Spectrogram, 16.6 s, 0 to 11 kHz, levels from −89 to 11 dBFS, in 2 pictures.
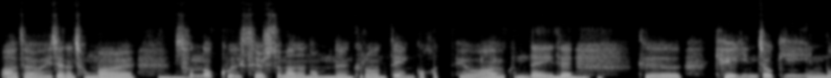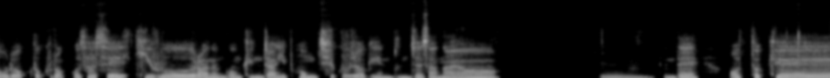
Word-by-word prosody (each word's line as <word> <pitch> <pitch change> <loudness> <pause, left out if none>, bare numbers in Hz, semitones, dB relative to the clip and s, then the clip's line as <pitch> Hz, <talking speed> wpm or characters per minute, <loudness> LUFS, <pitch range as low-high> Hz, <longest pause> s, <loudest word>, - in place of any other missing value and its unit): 맞아요. 195 0 +1
이제는 220 +2 +2
정말 195 -1 +3 0.4
손 285 +12 -3
놓고 290 -6 0
있을 225 +3 -1
수만은 205 -4 +1
없는 180 +1 -1
그런 185 -3 -2
때인 230 +4 0
것 210 -3 -6
같아요. 185 0 -5
아유 210 +3 +2
근데 210 -2 +1
이제 195 -1 +5 0.6
그 185 -3 +1 0.4
개인적인 220 -3 +1
노력도 200 +3 -1
그렇고 190 -2 -5
사실 255 0 +1
기후라는 235 -4 +3
건 190 -1 -3
굉장히 190 +1 -1
범지구적인 195 -1 -2
문제잖아요. 170 +1 0 1.1
음 175 0 -12
근데 195 -4 -1 0.3
어떻게 225 -1 +1
200 Hz, 250 characters per minute, -29 LUFS, 185-220 Hz, 1.1 s, 이제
